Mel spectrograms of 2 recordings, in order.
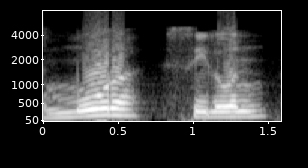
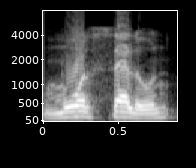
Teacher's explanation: The ism maf'ul is just changing the next to the last vowel from kasra to fatha.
